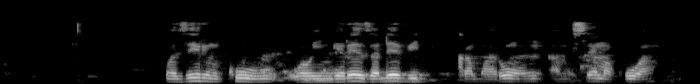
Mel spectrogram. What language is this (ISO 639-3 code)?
swa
